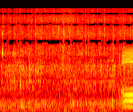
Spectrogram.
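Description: Water from a garden hose pouring into a plastic tub already part full of water: a steady splashing gush.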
